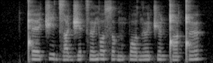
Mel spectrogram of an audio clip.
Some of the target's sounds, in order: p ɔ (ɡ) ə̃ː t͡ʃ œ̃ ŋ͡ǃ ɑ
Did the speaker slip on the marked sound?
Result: yes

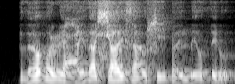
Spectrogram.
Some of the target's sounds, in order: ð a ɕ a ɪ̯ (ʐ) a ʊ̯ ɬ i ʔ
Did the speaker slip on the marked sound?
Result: yes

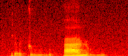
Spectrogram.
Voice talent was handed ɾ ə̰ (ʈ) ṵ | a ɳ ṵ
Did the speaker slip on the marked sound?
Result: no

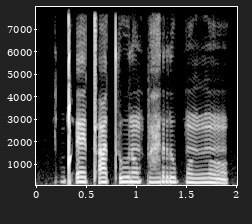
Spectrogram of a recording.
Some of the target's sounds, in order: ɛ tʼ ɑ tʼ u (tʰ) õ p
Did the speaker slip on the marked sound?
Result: yes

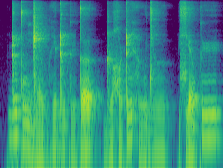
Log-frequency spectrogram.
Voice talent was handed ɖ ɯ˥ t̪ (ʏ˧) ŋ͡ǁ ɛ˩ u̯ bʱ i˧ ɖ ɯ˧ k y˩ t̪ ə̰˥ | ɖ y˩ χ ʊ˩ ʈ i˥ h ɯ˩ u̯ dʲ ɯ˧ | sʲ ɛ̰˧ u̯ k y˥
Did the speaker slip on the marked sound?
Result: yes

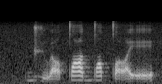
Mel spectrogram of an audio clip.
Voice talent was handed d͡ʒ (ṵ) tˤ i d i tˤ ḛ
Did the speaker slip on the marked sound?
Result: no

